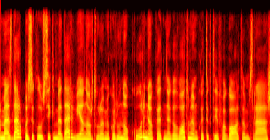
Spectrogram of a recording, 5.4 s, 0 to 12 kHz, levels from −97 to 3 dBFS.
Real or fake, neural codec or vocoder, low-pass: real; none; 10.8 kHz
